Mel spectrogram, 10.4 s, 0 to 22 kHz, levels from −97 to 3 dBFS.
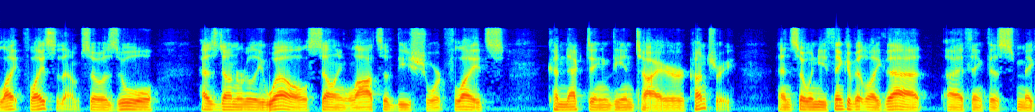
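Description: Bit errors on an ADPCM link corrupted the G.722 decoder's step size and predictor from 2.62 to 2.73 s, after "has done really", and from 6.38 to 6.53 s, after "short flights connecting the", producing pops and rough bursts with brief level jumps.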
